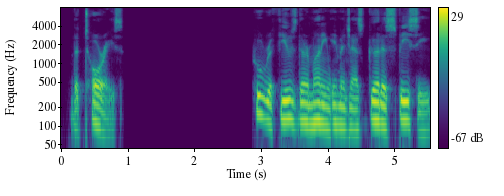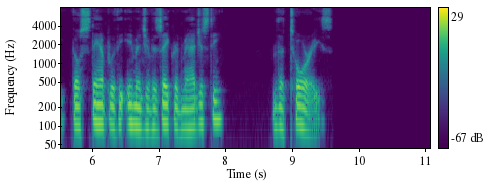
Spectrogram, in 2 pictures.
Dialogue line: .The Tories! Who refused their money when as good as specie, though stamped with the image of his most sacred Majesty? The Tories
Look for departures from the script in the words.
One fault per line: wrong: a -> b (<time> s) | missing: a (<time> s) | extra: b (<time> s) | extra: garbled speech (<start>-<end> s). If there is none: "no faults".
wrong: when -> image (4.1 s)
missing: most (7.0 s)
